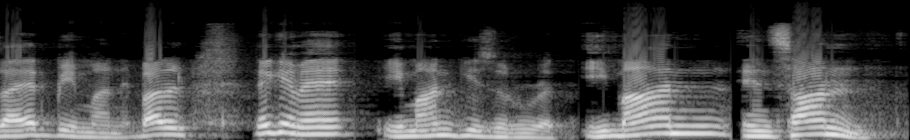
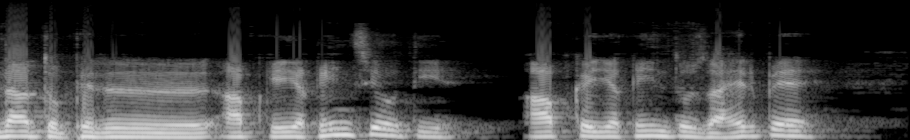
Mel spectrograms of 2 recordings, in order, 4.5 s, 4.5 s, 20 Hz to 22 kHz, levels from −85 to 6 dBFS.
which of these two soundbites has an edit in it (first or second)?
first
